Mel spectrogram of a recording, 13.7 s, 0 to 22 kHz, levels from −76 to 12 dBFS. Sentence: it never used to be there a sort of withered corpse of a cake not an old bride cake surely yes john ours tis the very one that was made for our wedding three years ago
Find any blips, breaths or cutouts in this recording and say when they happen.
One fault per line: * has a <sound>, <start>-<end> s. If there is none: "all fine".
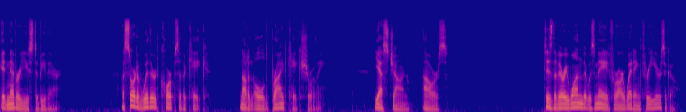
all fine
